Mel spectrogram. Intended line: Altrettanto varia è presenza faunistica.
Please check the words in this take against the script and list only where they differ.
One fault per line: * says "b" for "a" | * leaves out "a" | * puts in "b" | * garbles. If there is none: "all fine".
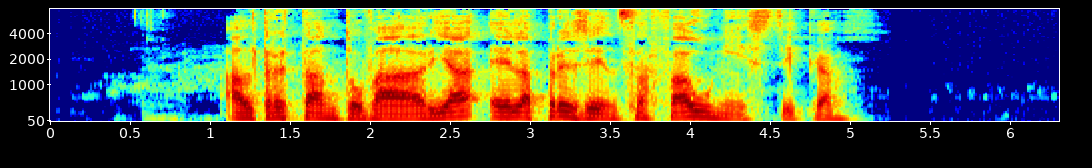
* puts in "la"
